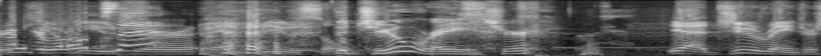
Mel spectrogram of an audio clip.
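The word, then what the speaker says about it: Zyuranger: Ranger abber Ranger and the Jew Ranger yeah Jew Ranger spelled zyu Ranger and it's pronounced Jew it's Jew is in beasts like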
